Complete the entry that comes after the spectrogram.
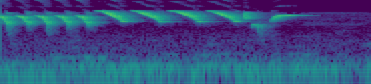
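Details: Canary phrase of rapid repeated chirps that slow into longer, louder downward-sliding whistled notes, ending in a rising sweep then quiet.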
